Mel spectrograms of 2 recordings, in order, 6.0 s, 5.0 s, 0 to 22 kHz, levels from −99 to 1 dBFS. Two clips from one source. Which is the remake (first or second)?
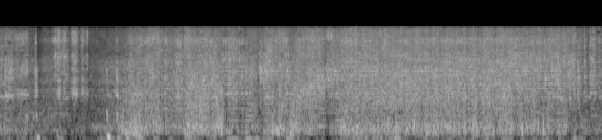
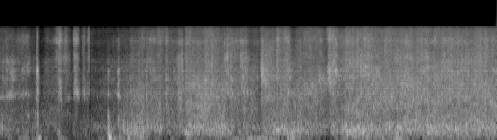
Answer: second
